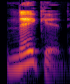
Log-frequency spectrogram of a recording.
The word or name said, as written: naked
